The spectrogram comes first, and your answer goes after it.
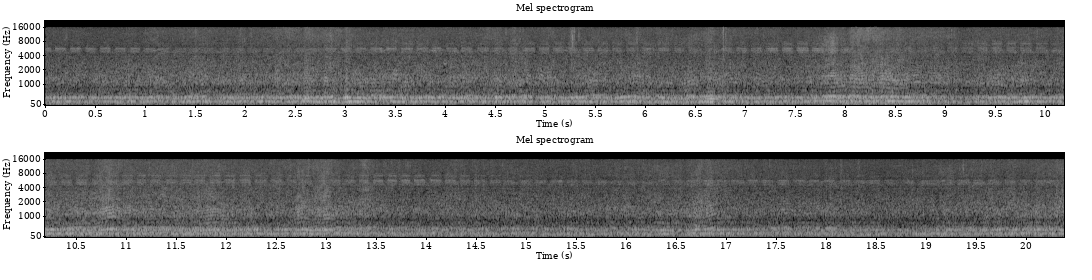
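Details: A swarm of bees out of its hive fills the air with a constant, rough, layered buzz. The level holds nearly flat for twenty seconds.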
